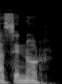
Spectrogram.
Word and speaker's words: Azincourt: El francés, con un dejo de corrección, Musito, en realidad se pronuncia aenor, quizá batalla de Aenor, pero ya era demasiado tarde.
